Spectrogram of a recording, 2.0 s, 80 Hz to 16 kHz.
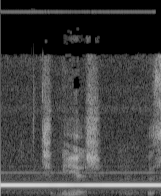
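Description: Steady 1 kHz test tone, a single pure high beep held without a break, fed to the cassette deck to set its recording level: the VU meters sit at about 0 VU.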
